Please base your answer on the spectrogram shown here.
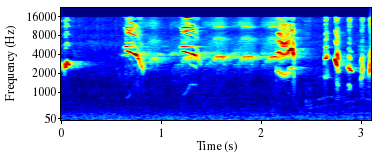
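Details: Lure recording of Oriental magpie-robin song meant to prompt tail fanning: a brief whistle, then bright harmonic chirps and warbled notes, ending in a quick burst of clipped repeated ticks.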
